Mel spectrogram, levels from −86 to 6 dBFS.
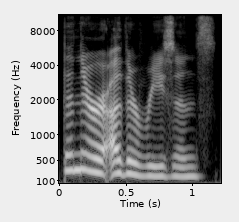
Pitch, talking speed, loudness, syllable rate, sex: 220 Hz, 245 wpm, -16 LUFS, 8.0 syllables/s, female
